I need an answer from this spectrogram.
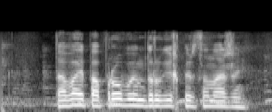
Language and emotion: Russian, neutral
